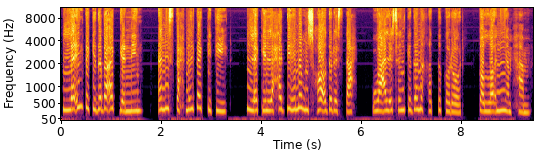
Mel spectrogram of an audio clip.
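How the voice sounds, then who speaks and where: Lady voicing a fed-up egyptian wife yelling fast, dry close sound. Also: high voice, fairly even intonation, no echo, natural voice. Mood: outraged. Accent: Egyptian Arabic. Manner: heated, loud, pleading. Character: young wife, proud, furious, demanding divorce.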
